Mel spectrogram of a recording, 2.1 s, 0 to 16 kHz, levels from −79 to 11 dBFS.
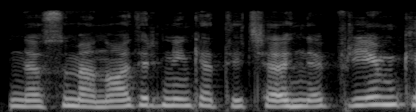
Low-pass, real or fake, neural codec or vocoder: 10.8 kHz; real; none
